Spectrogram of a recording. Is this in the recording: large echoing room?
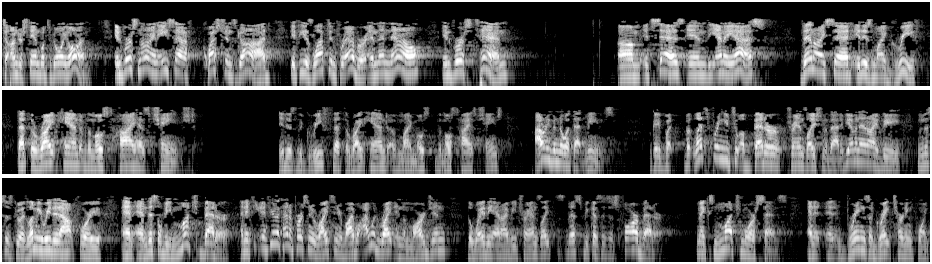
yes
